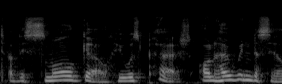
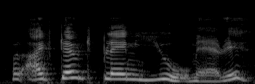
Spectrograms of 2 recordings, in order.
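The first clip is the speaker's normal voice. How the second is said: kindly Queen; 7 semitones higher, 4 dB louder than usual. Acted. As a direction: comfort the maid. Queen kind.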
